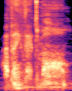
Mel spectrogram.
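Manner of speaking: soft whisper to his dad; little boy whispering. Retold or imitated. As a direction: breathe it out secretly, hushed. It looks like he said.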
